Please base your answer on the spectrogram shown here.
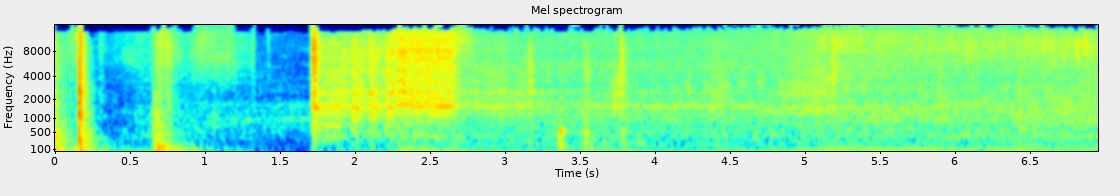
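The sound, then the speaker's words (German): Car sounds from a children's radio play about driving home. Two sharp thuds are followed by an engine starting with a loud burst, then a steady low running rumble with another brief knock partway through. “Glücklich und erleichtert fuhren alle fünf nach Hause.”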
